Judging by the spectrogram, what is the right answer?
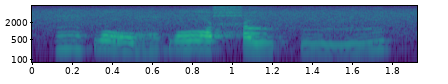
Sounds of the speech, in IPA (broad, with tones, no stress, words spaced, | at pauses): mbɔ˥˨mbɔ˥ħɯ˧ ʔɯ˨˩˦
